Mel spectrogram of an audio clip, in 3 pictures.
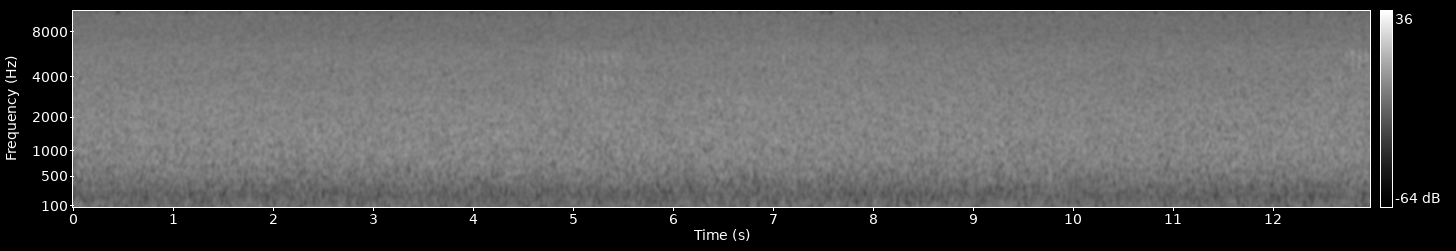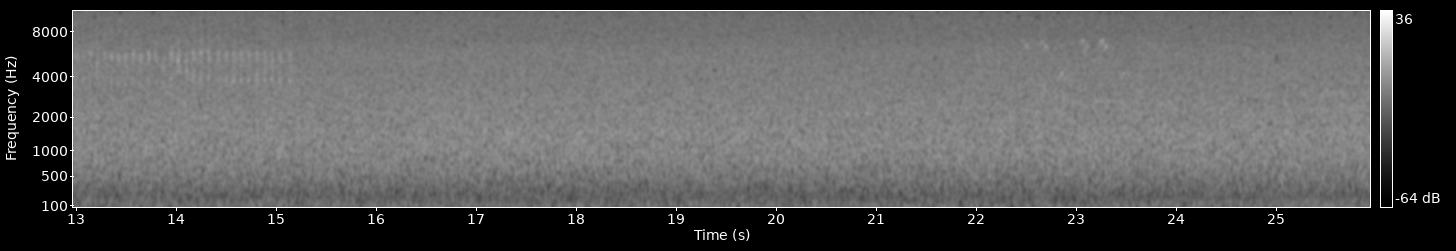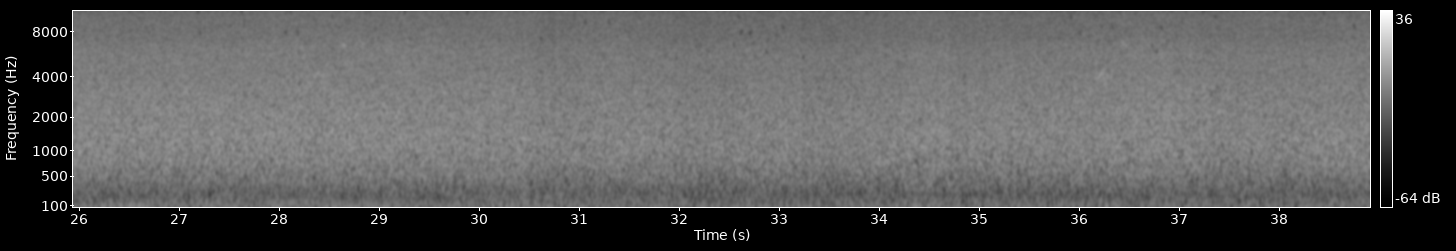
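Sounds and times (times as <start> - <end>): river rushing: 15.3 - 38.9.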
